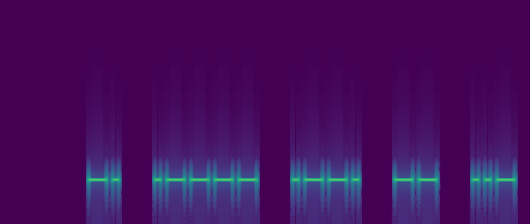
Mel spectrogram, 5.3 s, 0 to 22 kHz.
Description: Morse code, heard as a keyed tone, about 20 wpm, spaced as for 14 wpm, 700 Hz. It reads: N1PMU
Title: USA Call Signs - 2x Character Spacing - 20wpm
